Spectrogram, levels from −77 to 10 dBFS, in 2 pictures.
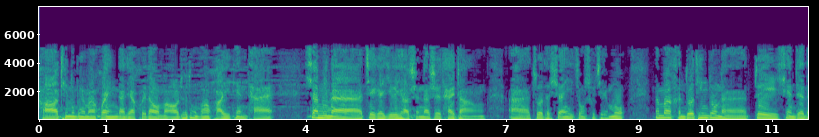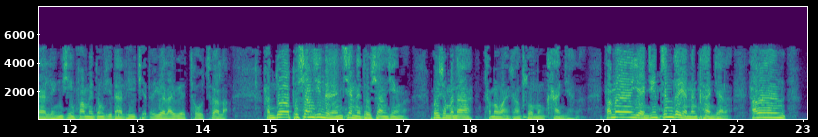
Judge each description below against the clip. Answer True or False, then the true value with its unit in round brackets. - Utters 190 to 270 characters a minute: False (290 characters per minute)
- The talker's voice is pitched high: False (120 Hz)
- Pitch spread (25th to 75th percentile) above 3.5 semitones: True (4.2 semitones)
